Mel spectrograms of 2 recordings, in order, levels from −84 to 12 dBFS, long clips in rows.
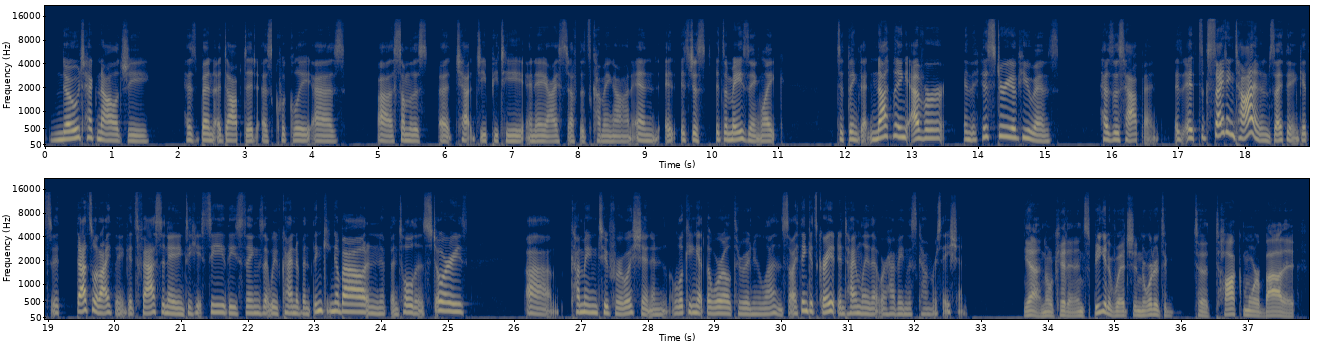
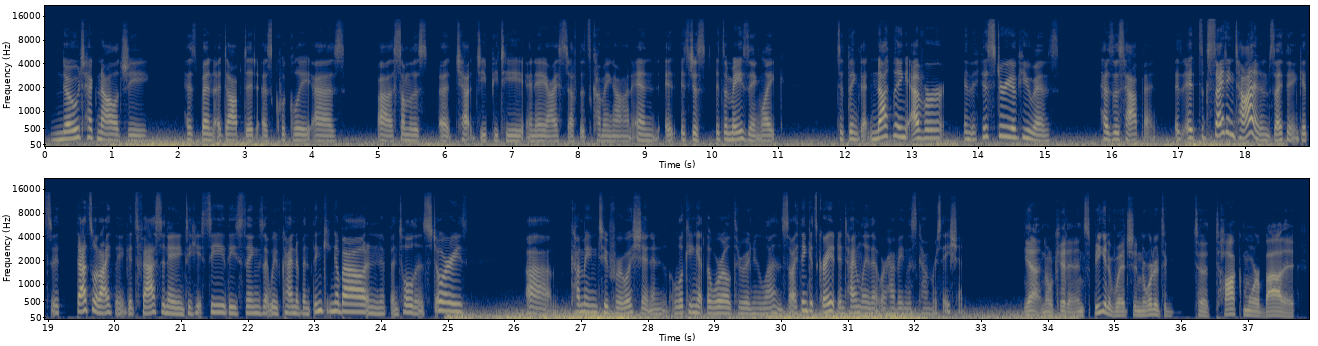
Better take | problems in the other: first | low rumble; noticeable; until 19 s and from 25 to 34 s; 20 dB below the speech

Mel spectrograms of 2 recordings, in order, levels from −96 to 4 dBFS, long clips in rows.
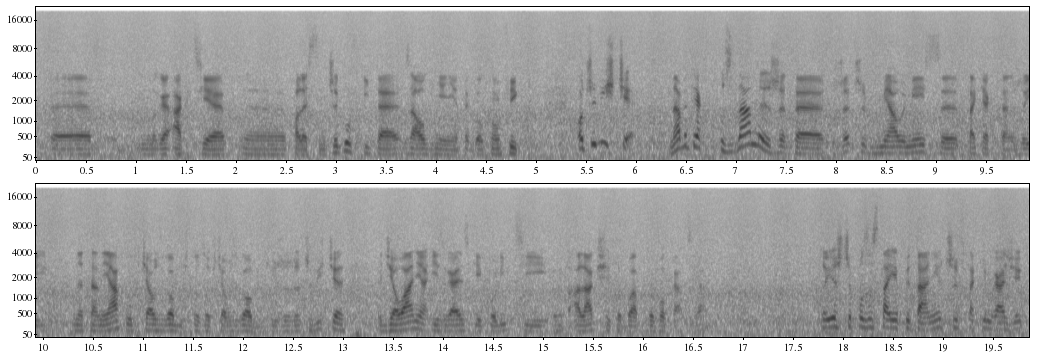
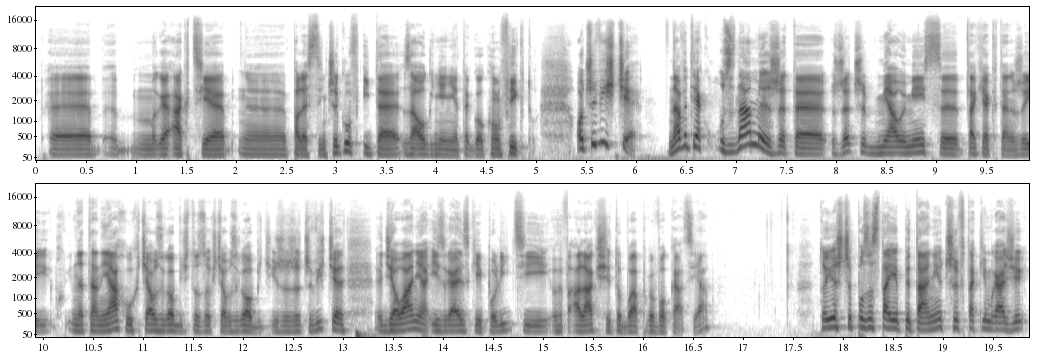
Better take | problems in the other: second | hiss; loud; throughout; 5 dB below the speech

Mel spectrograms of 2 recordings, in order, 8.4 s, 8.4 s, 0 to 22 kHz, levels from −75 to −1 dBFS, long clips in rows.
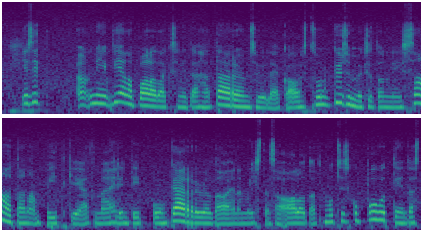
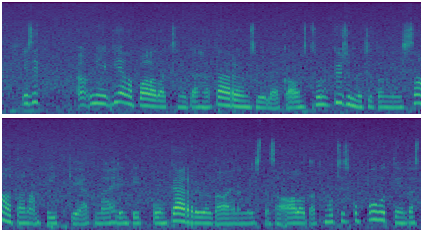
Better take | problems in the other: first | hiss; loud; throughout; 10 dB below the speech; faint in the first

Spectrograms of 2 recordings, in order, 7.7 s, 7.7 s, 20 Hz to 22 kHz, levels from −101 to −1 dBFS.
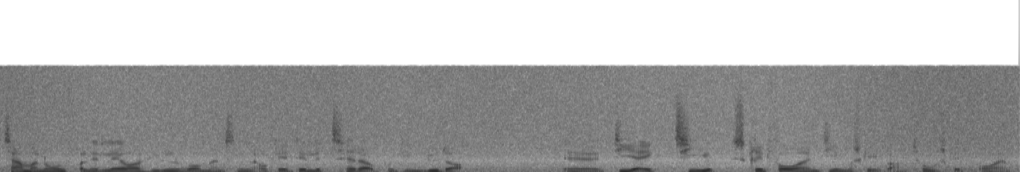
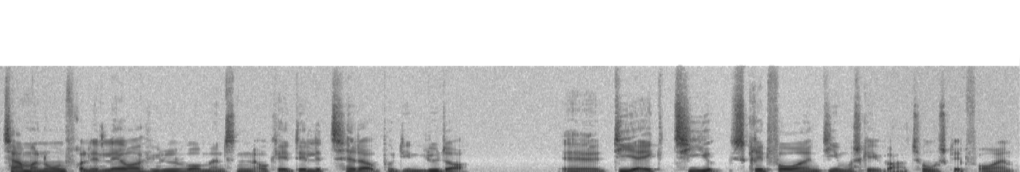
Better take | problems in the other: second | hiss; loud; throughout; 3 dB below the speech; faint in the second

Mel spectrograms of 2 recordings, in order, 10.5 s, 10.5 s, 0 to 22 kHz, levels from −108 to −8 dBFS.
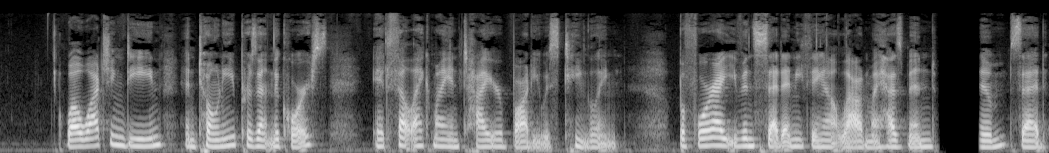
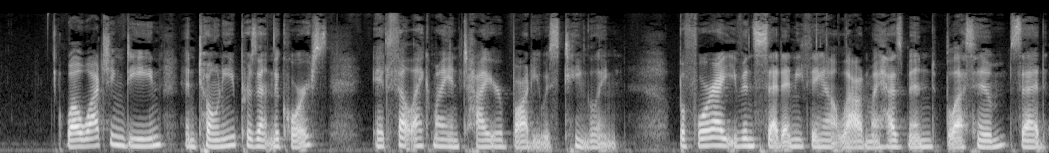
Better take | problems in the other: second | audio cutting out; at 9.5 s

